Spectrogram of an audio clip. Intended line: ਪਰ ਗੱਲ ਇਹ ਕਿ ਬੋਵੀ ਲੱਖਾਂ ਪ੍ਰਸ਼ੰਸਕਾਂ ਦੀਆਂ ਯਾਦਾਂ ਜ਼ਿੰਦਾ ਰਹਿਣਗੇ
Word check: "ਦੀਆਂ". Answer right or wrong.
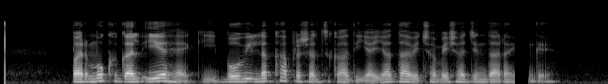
right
